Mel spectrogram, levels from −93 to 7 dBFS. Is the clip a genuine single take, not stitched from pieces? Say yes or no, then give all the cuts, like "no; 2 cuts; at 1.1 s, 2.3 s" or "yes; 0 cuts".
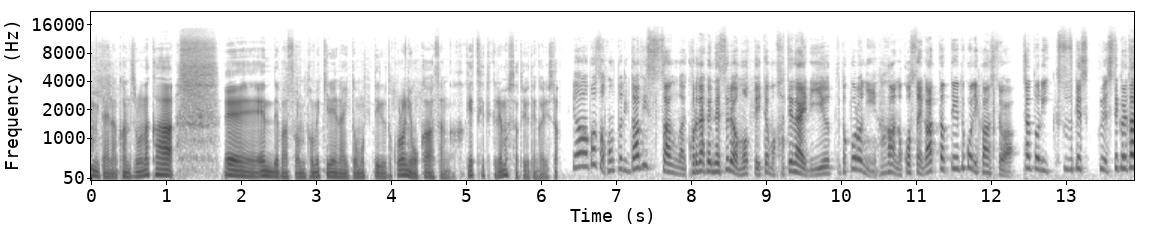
no; 3 cuts; at 6.3 s, 7.9 s, 12.4 s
